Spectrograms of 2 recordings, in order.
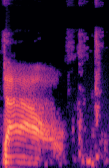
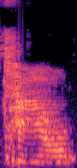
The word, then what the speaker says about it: Tao: We'll sometimes also see it written as Tao, the Wade Giles writing system. But nowadays, they've changed that. It should really be pronounced like a D, Tao, or Tao.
